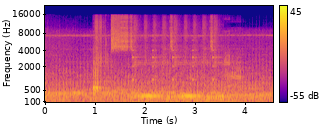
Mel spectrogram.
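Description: A wall charger buzzes briefly as it gives health.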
